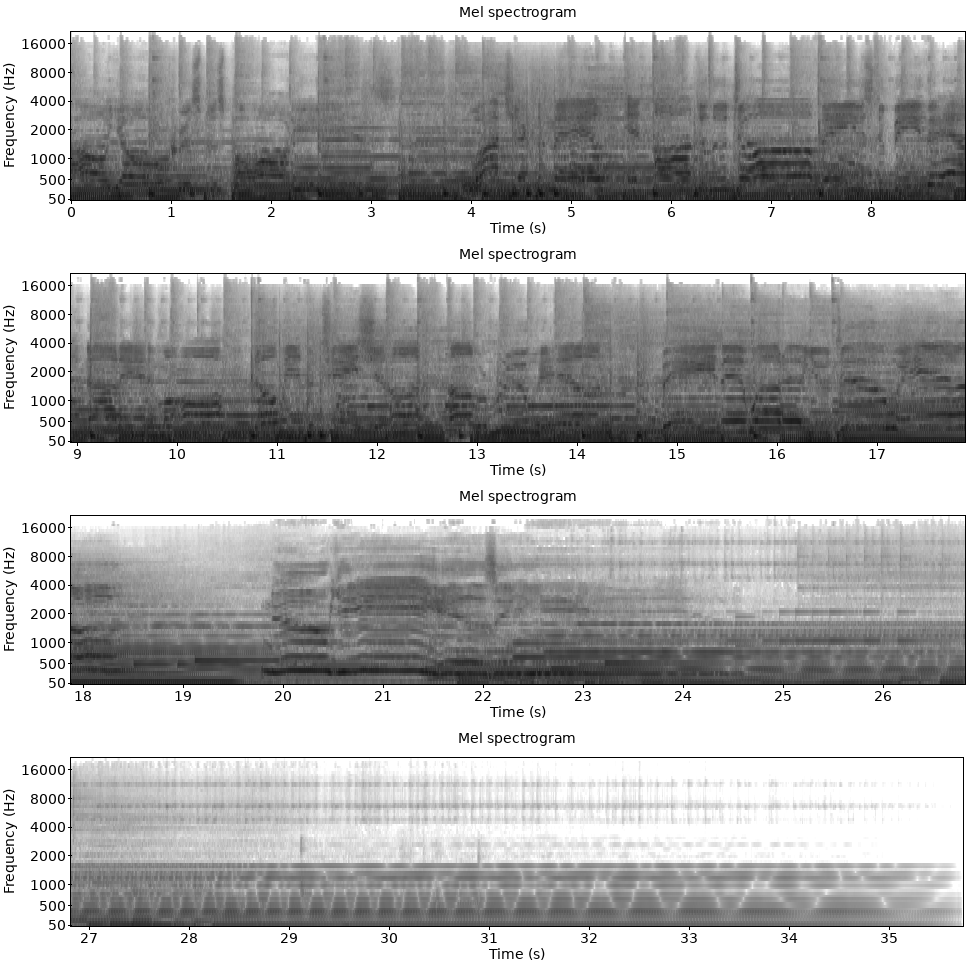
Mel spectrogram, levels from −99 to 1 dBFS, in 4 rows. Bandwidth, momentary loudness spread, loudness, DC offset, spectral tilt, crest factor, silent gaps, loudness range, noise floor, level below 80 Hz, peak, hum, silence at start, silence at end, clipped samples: 18.5 kHz; 18 LU; -14 LUFS; under 0.1%; -6.5 dB/octave; 14 dB; none; 16 LU; -59 dBFS; -22 dBFS; -2 dBFS; none; 0 s; 2.55 s; under 0.1%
